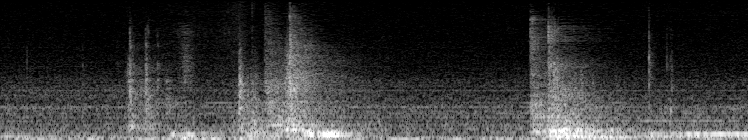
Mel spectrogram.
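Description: A heavy metal door creaks open and slams shut.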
